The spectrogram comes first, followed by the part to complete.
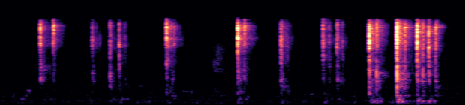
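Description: Computer keyboard keys clicking irregularly as a value is typed in, with a quicker run of keystrokes in the last second and a half.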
